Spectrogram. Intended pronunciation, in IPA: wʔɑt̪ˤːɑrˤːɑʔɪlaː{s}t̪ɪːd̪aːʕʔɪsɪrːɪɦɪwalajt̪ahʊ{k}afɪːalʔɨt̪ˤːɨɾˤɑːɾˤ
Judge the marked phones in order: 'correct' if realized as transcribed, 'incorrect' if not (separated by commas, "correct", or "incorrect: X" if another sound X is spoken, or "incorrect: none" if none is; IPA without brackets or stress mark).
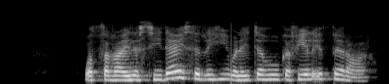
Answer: correct, correct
